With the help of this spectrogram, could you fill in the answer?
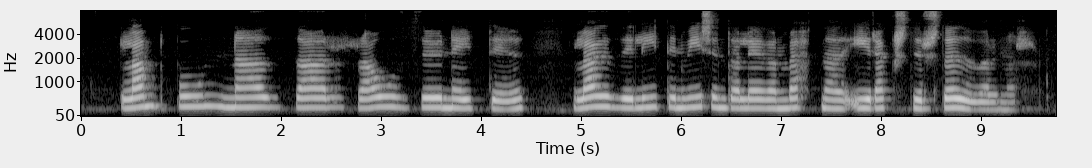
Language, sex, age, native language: Icelandic, female, 11, Icelandic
